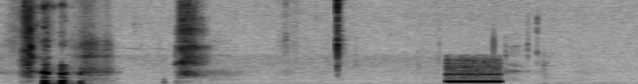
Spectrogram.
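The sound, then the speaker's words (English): A single steady ringback tone sounds from a phone line as an outgoing call to a cell phone connects, preceded by some clicks, handling noise and a faint breath. “Okay, it's calling him.”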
